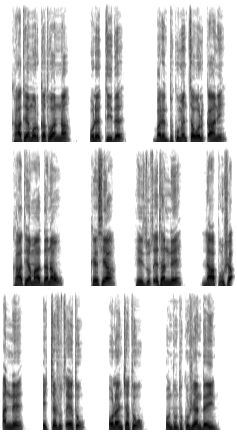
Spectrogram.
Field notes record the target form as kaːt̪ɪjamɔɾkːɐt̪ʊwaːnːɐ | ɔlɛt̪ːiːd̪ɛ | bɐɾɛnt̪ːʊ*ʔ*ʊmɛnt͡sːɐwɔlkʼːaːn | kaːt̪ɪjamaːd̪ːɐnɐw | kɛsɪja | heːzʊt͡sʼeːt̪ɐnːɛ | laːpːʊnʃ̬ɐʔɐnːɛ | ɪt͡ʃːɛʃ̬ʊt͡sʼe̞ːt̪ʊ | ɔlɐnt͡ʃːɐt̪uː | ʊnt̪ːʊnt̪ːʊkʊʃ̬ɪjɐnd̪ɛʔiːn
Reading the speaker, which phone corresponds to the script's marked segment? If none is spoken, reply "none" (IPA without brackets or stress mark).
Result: k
